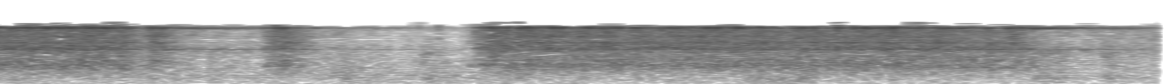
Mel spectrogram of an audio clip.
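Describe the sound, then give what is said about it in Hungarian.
A loud, continuous electric bell rings for the whole stretch, a harsh, steady metallic clatter with a couple of brief dips, with no voices. “Összerezzen meg a csengőszóra.”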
